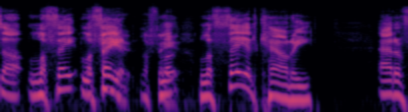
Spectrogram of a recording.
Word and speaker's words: Lafayette: to how do you say it it's uh Lafayette Lafayette Lafayette County out of 4 456 customers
